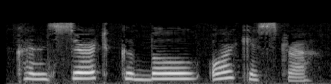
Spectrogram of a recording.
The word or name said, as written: Concertgebouw Orchestra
